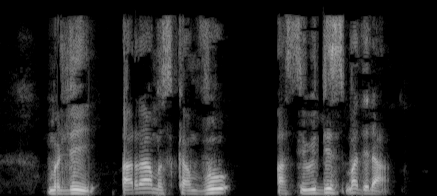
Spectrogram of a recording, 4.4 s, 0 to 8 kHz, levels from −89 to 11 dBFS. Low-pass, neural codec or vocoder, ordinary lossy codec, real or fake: 7.2 kHz; none; AAC, 32 kbps; real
